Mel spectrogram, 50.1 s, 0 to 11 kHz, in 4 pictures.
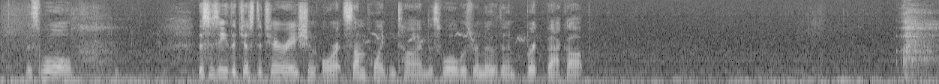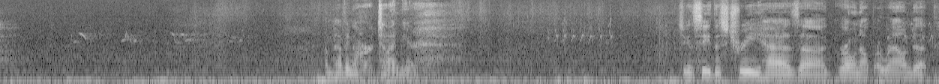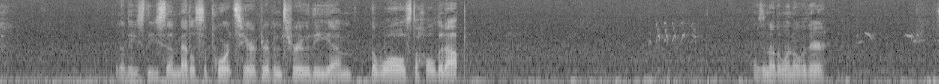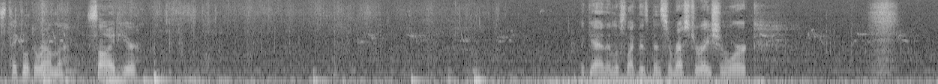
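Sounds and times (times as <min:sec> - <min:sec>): low insect-like buzz: 0:00.0 - 0:50.0
small bird chirping: 0:19.8 - 0:20.8, 0:33.7 - 0:34.4
wind rumble on microphone: 0:41.7 - 0:48.6.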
